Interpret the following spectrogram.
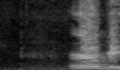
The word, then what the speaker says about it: Irby: And so another one of the guys, Michael Irbe, is that how you pronounce his last name? Yeah, it's Irby. Irby.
